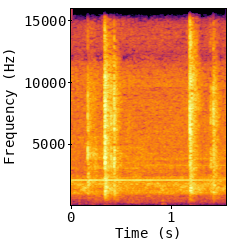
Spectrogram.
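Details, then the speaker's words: Technics tape deck from e-waste with a 3D-printed replacement gear, deck two tested: two sharp mechanical clacks over a faint whir and no playback, the transport never engaging because the drive belt is off its pulley. "Oh, what? You got to be kidding me. Nothing. So, all I get is a sound out of this thing."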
